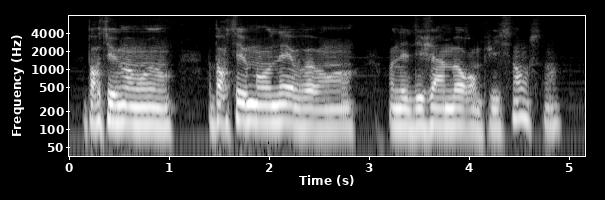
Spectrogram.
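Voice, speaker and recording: A man's voice sits at a medium pitch and keeps a moderate pace. Music runs behind him, and his intonation stays fairly even. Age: 80s+. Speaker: doctor. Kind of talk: interview answer.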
